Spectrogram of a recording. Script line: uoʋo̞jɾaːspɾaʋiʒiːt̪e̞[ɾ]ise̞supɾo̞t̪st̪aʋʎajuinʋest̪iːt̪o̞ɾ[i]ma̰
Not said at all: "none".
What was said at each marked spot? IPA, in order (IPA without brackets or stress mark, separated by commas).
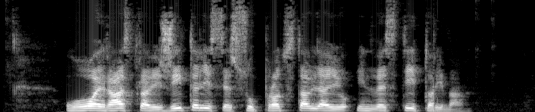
ʎ, i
